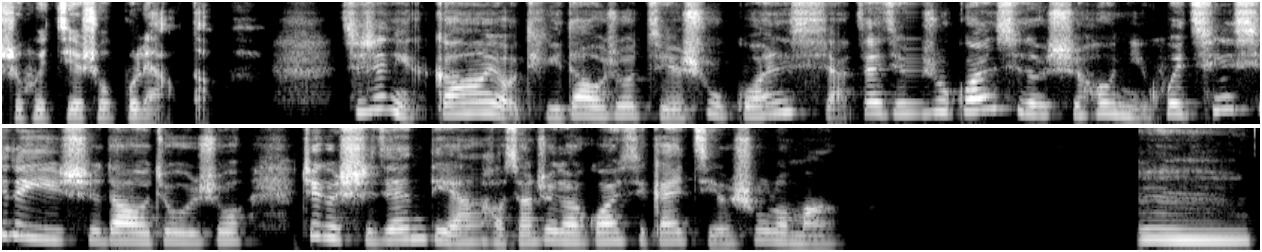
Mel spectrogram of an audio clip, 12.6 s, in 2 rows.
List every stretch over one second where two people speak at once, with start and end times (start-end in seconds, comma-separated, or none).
none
